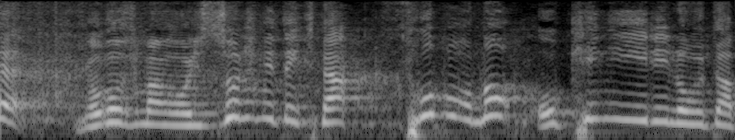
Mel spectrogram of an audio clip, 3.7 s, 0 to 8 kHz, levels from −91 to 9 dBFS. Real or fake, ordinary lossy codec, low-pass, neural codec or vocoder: fake; none; none; codec, 16 kHz, 2 kbps, FunCodec, trained on LibriTTS, 25 frames a second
